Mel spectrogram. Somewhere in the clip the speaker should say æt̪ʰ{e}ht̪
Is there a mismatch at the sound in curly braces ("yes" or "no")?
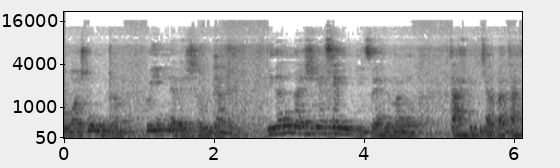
yes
